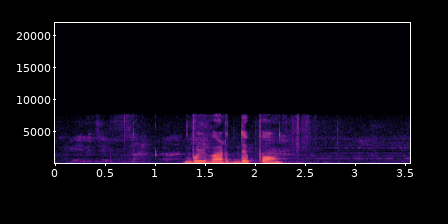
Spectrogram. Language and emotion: Russian, neutral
